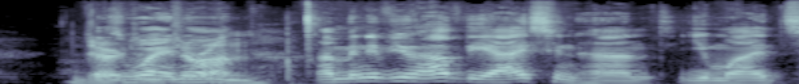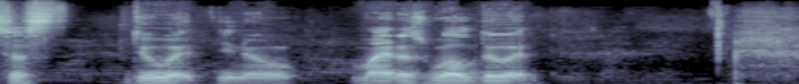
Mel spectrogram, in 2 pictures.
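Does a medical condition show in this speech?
No.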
